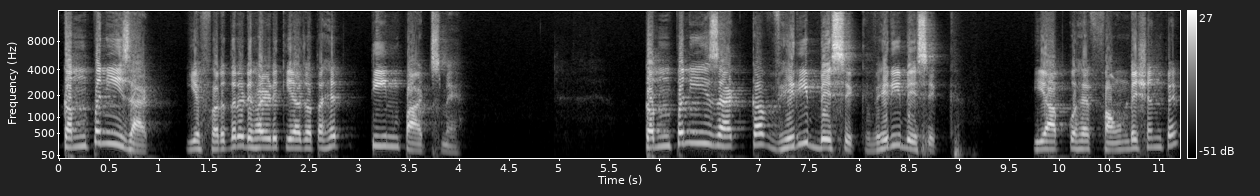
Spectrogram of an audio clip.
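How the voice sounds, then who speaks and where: A man with a notably high voice teaches a classroom full of students. He, and he keeps things lively and teasing, firing questions at the class as he goes. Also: takes it slowly. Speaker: law teacher. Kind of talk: classroom lecture.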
